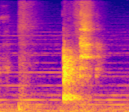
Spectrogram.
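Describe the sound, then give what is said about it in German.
Dice rolled for a dexterity saving throw in a tabletop role-playing game: a faint thud, then a short, brighter clatter against a quiet background. “Dann, wenn du möchtest, darfst du einen Dexterity-Saving-Throw würfeln.”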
